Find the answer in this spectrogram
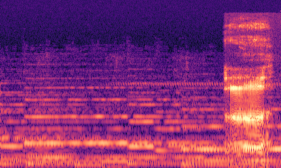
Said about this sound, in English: Grob himself is still sleeping, though. You can either hear his deep snores emanating from his small makeshift enclosure.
